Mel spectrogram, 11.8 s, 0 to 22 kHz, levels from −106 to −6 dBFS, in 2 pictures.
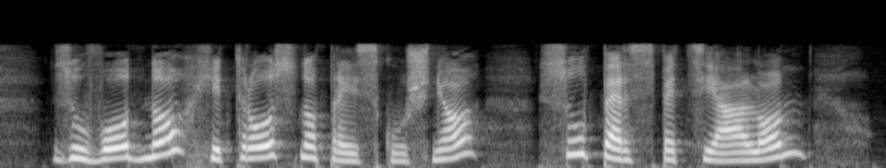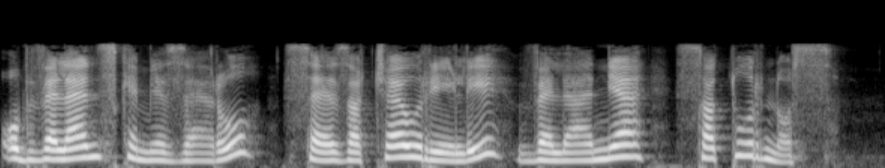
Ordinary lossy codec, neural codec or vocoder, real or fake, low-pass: MP3, 64 kbps; none; real; 7.2 kHz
